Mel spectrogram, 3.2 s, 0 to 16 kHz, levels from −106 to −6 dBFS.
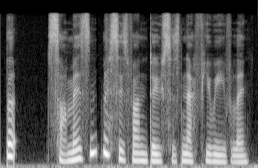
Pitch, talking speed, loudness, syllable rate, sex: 180 Hz, 150 wpm, -19 LUFS, 4.4 syllables/s, female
